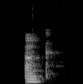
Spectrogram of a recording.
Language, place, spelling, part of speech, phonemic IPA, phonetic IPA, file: Hindi, Delhi, अंक, noun, /əŋk/, [ɐ̃ŋk], LL-Q1568 (hin)-अंक.wav
- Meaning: 1. number, numeral; figure 2. mark, spot, line; stamp; brand 3. numerical position: place, or mark (as in a class) 4. point (score in a game) 5. valuation (numerically); price-mark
